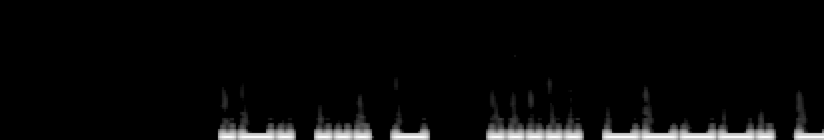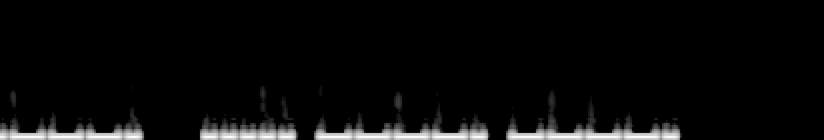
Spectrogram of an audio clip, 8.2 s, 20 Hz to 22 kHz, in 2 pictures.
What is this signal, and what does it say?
Morse code, heard as a keyed tone, about 25 wpm, 700 Hz. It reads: RST 599 599
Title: Common QSO Phrases 25wpm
